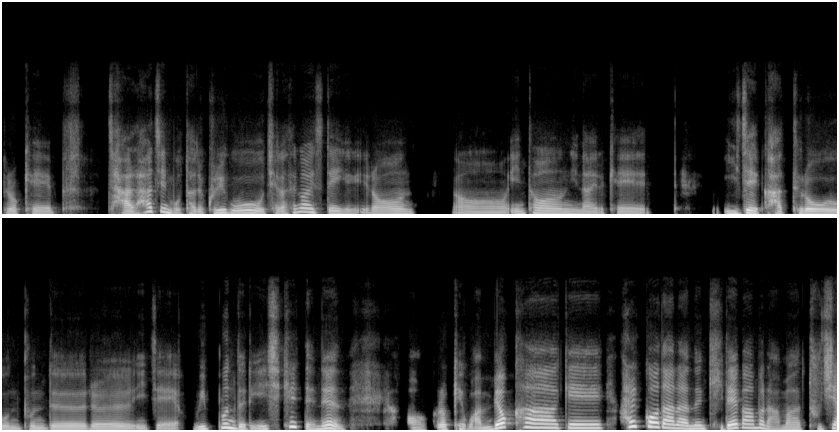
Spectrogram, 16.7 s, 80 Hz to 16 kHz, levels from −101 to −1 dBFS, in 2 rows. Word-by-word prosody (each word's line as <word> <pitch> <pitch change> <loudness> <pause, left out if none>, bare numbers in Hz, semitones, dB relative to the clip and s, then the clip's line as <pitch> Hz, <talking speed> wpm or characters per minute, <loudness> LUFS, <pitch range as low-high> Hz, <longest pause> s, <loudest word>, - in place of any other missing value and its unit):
그렇게 155 -2 -8 0.5
잘 155 0 -4
하진 285 - -1
못하죠. 150 -7 -8
그리고 200 -4 -1
제가 145 0 -8
생각했을 255 - -3
때 185 -2 -4
이 160 - -6
이런 155 +1 -5 0.4
어 135 -1 -8
인턴이나 160 -5 -4
이렇게 135 0 -8 0.8
이제 170 +3 +2
갓 150 -1 -5
들어온 155 -4 -1
분들을 140 -1 -3
이제 60 - -7 0.2
윗분들이 195 - +2
시킬 355 +11 +1
때는 205 +8 +3 0.6
어 135 -1 -6
그렇게 170 +5 -2
'완벽하게 275 - +4 0.2
할 380 +2 +5
거다.'라는 255 - +6
기대감을 270 +2 +3
아마 165 -2 -5
두지 185 +9 -2
170 Hz, 250 characters per minute, -23 LUFS, -, 0.8 s, 거다.'라는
